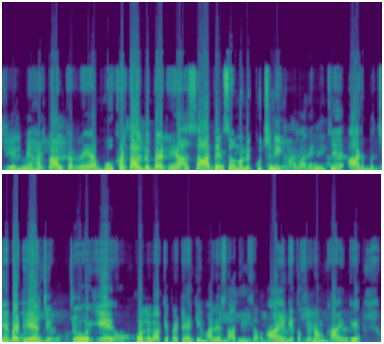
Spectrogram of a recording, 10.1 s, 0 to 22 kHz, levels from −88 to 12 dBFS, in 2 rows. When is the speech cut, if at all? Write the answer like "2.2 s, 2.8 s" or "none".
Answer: 3.8 s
